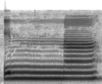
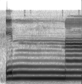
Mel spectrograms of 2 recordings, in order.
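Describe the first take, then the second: The two takes are said the same way.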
